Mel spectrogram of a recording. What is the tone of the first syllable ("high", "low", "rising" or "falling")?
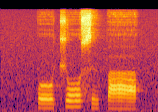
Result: low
